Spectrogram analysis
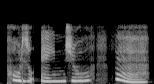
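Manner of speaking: high, slow, syrupy soothing; cooing comfort. A narrator's reading. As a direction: pet a screaming child with pity. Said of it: "first one method and then another".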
